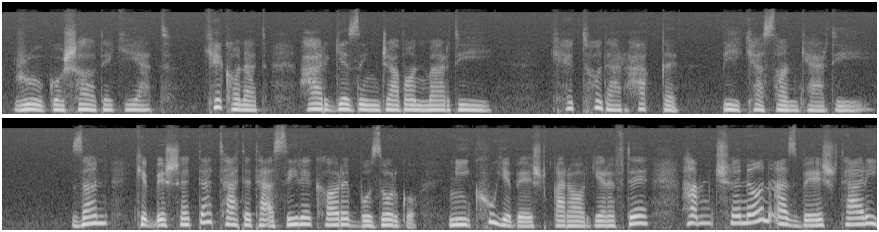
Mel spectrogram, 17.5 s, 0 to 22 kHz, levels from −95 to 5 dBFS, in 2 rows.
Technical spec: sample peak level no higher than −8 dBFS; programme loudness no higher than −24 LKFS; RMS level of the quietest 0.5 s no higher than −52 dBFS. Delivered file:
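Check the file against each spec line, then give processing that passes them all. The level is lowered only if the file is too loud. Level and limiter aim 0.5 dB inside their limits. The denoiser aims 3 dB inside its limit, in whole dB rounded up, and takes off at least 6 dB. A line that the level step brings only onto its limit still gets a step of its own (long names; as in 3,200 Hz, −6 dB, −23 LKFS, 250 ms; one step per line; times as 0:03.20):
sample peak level −3.0 dBFS: out of spec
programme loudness −18.5 LKFS: out of spec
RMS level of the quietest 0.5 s −41 dBFS: out of spec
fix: broadband denoise 8 dB, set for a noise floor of −41 dBFS
level −6 dB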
